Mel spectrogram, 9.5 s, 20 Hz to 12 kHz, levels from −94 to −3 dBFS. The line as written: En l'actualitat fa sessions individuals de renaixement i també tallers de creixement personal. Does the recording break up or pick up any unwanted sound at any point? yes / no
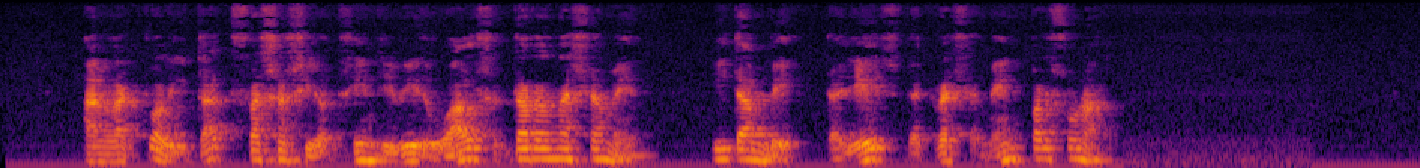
no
